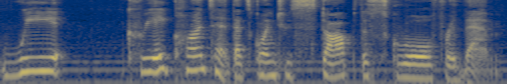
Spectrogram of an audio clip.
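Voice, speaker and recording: A woman's voice: on the low side, animated, slow, slight background noise. A woman business coach chatting casually on a livestream, upbeat and full of fillers.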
